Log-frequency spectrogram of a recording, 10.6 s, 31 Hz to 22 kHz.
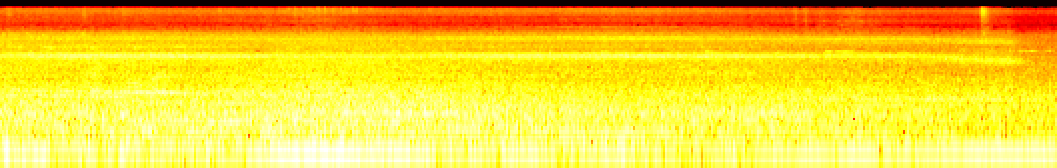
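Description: Metro-North M8 electric multiple-unit train running past close by, a continuous rumble of wheels on rail. Over it runs a steady high whine that sinks a little in pitch and fades out about ten seconds in.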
